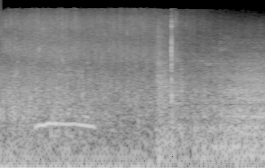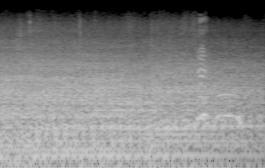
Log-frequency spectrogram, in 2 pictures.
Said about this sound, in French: La péniche, on dirait qu'elle est ancienne. Elle a des rayures, elle a des salissures, elle est marron, noire. Qui veut démarrer le moteur ?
